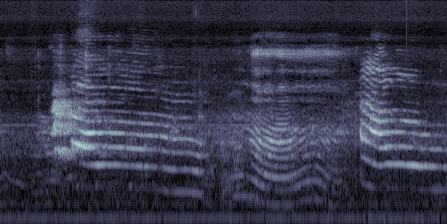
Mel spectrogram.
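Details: Ginger house cat from a New Zealand cat family, meowing sadly after a vet visit: three drawn-out, wavering meows with rich stacked harmonics, the middle one bending up and down, against steady low room hum.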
